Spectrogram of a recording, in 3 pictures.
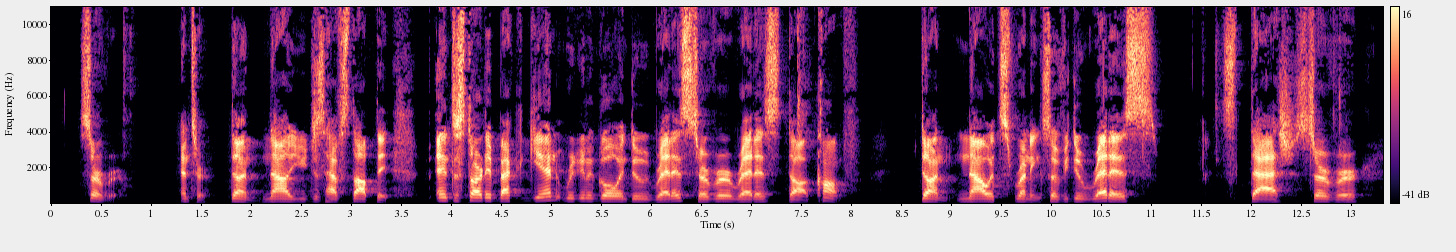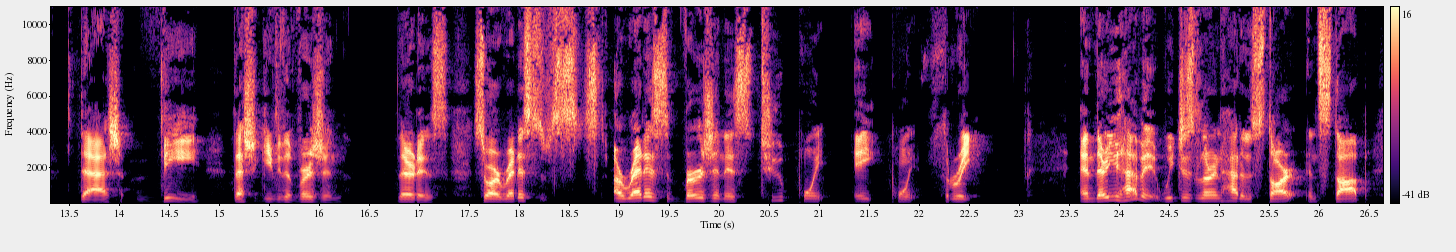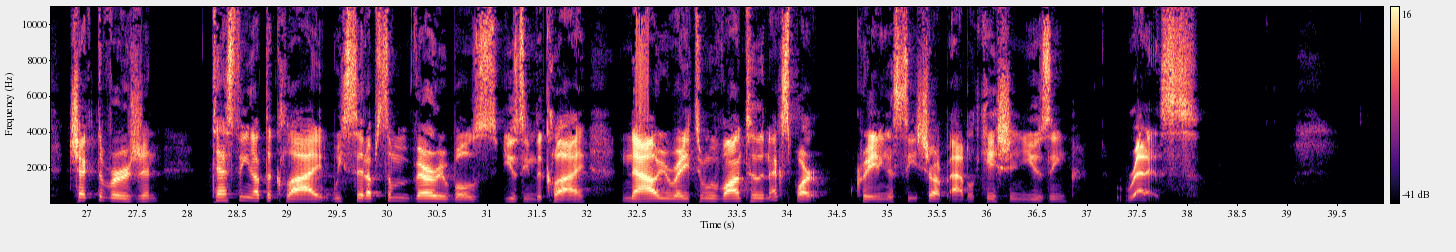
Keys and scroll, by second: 0.2 ctrl+Return, 3.8 ctrl+Up, 3.8 typing, 4.0 ctrl+Up, 4.3 ctrl+Up, 4.5 ctrl+Up, 4.9 ctrl+Down, 9.5 ctrl+r, 9.5 typing, 9.9 ctrl+e, 10.2 ctrl+d, 10.3 ctrl+i, 10.5 ctrl+s, 11.1 ctrl+-, 11.6 ctrl+s, 11.7 ctrl+e, 12.1 ctrl+v, 12.3 ctrl+e, 12.5 ctrl+r, 12.5 ctrl+space, 12.9 ctrl+-, 13.9 ctrl+v, 15.0 ctrl+Return.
